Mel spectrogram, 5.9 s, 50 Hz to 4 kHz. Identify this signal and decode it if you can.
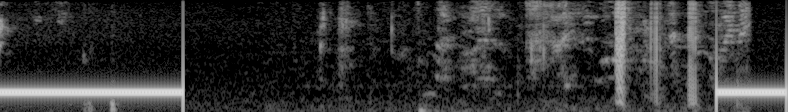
Ringback tone (North America), 440 + 480 Hz.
